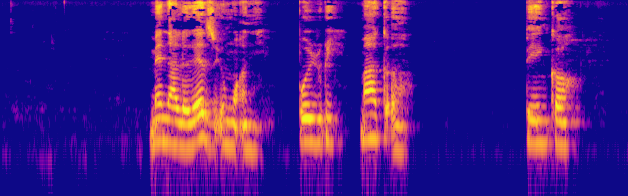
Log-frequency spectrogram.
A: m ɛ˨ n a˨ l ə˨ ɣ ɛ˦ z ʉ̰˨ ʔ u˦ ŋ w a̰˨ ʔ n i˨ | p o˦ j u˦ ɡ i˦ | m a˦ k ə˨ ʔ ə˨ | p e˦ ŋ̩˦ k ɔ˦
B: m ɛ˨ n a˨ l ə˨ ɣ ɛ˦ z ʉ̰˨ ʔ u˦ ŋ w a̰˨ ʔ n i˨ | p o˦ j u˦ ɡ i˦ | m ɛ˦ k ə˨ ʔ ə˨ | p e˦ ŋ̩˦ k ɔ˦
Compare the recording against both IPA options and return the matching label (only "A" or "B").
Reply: A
